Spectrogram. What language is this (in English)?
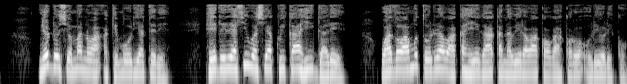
Kikuyu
